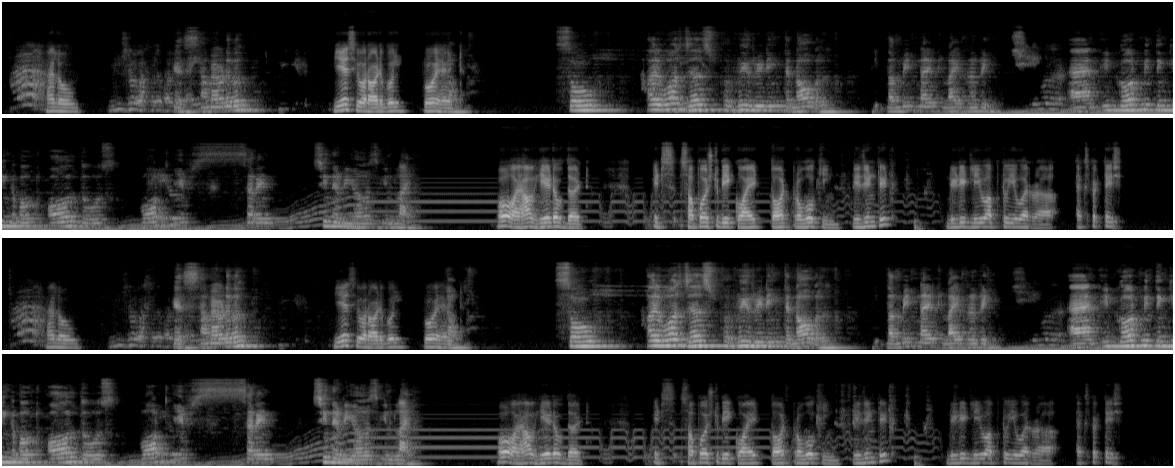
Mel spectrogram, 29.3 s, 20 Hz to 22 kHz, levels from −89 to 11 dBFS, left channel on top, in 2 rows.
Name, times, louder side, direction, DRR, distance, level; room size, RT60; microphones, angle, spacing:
voice 1, 0.1-1.0 1.3-2.8 4.1-5.7 8.0-8.8 11.9-12.2 12.6-13.6 16.5-16.9 20.8-21.9 22.3-22.5 22.8-26.1 26.4-28.6, left 3 dB, 50° left, 0.5 m, -31 dB
voice 2, 2.1-3.3 5.6-5.7 6.9-10.5 11.1-12.5 13.3-16.0 16.4-18.1 18.5-19.9, right 4 dB, 85° right, 0.7 m, -32 dB
sound 1, 11.4-26.3 26.6-26.8, right 1 dB, 25° right, 2.1 m, -49 dB
4.5 x 2.5 x 4.3 m
head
